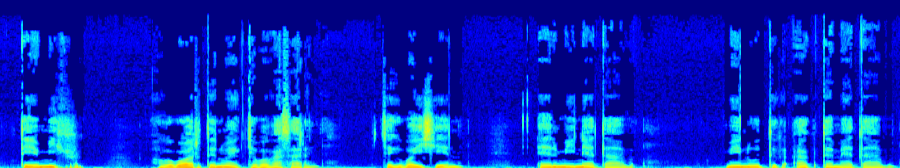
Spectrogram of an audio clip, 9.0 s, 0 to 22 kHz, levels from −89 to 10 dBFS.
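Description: Nothing in this speech recording gives away a technical problem at any point, so there's nothing here to track down.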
